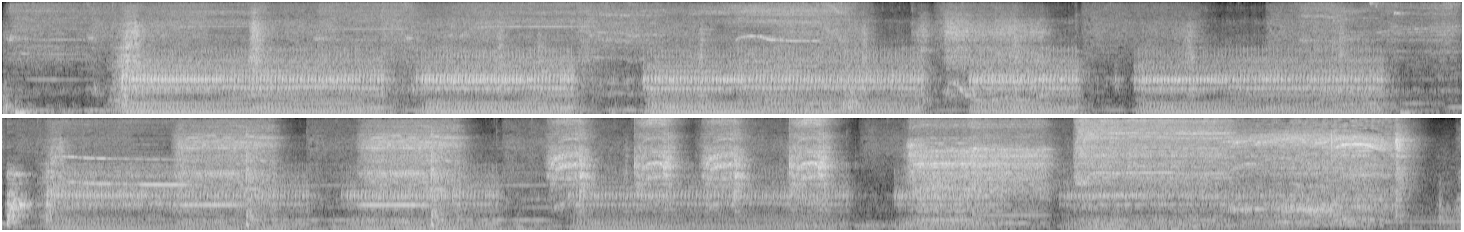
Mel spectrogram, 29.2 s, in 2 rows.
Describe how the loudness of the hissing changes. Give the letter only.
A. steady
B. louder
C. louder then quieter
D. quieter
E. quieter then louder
D.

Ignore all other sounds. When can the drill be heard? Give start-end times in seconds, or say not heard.
0.0-10.4, 12.9-29.1.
